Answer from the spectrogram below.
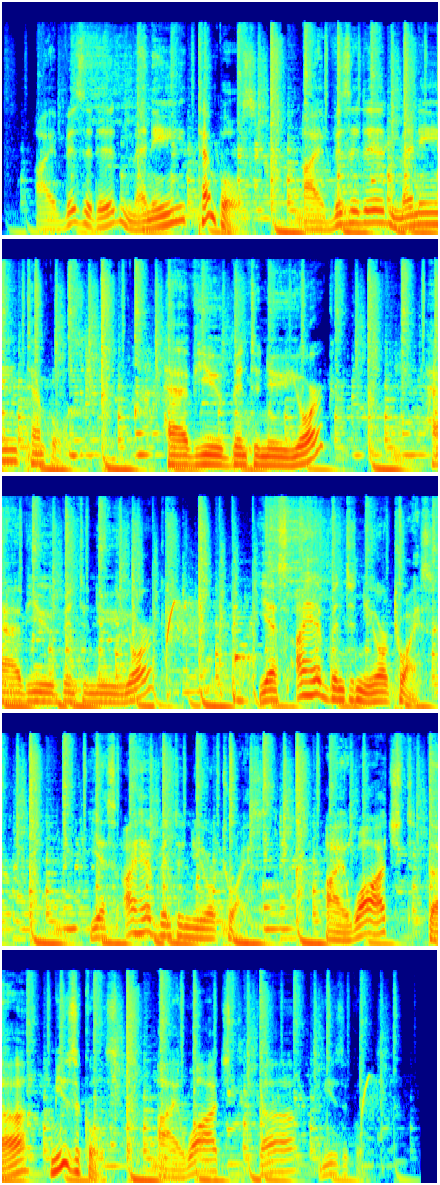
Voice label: ESL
